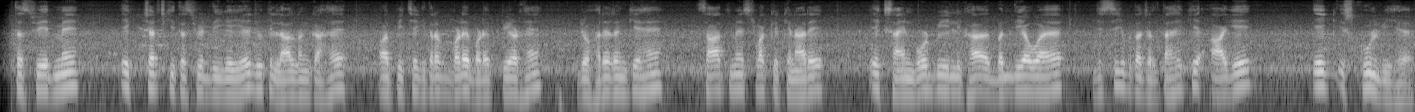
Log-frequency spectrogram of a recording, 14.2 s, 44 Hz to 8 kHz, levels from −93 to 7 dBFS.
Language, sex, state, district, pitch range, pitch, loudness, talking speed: Hindi, male, Jharkhand, Jamtara, 115-125 Hz, 120 Hz, -18 LUFS, 205 wpm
